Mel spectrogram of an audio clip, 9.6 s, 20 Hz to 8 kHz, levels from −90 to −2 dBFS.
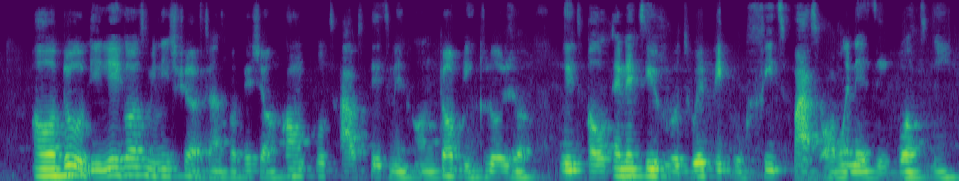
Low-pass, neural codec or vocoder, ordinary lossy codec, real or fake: none; codec, 16 kHz, 2 kbps, X-Codec, HuBERT features, trained on balanced general audio; none; fake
